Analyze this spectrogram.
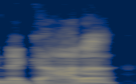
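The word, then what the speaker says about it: Ngata: from Sacramento Joseph NADA it's spelled n-g-a-t-a nagada played it at uh Clemson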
